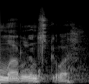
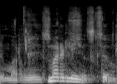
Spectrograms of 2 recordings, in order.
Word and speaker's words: Марлинского: И здесь же, конечно, нужно обратиться и действительно к декабристам и вспомнить знаменитую фразу, опять я процитирую, Бестужева Марлинского. Или Марлинского. – Марлинского. – Я почему-то все время привык произносить Марлинского. У каждого интеллигентного человека есть свой любимый набор ошибочных ударений.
